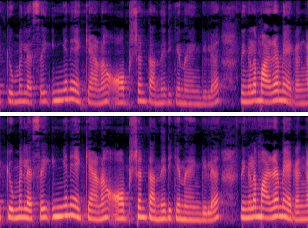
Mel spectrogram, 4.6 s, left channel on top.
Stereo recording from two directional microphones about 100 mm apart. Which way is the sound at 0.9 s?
20° right (ahead or behind).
